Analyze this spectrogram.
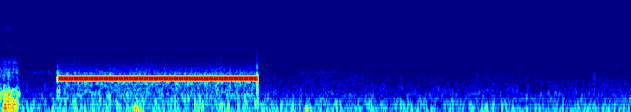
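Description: A single steady electronic ringing tone from an outgoing phone call that goes unanswered sounds for about two seconds, then cuts off, leaving a quiet low hiss with no one speaking.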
